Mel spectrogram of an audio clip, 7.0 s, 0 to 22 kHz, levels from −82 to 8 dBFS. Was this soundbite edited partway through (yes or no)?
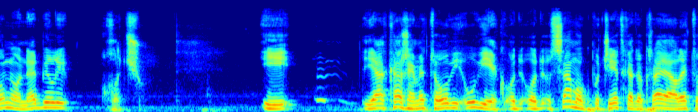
no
